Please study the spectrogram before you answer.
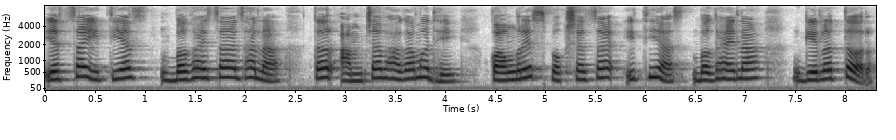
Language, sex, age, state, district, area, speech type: Marathi, female, 30-45, Maharashtra, Wardha, urban, spontaneous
